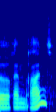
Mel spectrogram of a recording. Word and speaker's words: Rembrandt: est un tableau de rembrandt je le prononce à la belge a été complètement reconstruit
